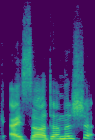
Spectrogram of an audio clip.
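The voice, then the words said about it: Bad imitation of an Israeli accent. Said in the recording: “bad Israeli impression”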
